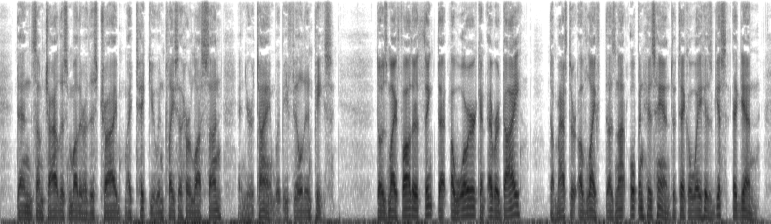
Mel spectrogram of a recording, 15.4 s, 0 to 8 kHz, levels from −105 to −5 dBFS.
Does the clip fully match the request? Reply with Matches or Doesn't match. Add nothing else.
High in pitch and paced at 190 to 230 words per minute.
Doesn't match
